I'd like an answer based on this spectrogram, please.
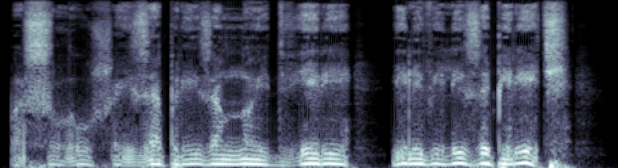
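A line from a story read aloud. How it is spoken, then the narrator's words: Hoarse, weak voice. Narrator (Russian): говорила хриплым и упалым голосом майорша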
